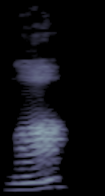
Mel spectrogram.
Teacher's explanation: Tone 2 starts out at a medium pitch and rises to a higher pitch.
